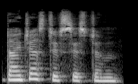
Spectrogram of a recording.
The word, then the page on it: digestive system: American English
